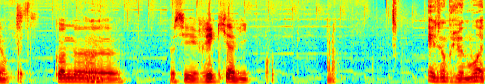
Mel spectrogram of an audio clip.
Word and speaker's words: Reykjavik: genre rec rec jamaïque le jce à se prononcer en fait comme ça c'est reykjavik est donc le mot a trouvé était juge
